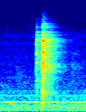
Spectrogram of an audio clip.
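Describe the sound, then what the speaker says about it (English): Homemade beef stew with broth being ladled from the pot into a bowl in a home kitchen, heard as one sharp, close metallic clink with a short ringing tail over a faint steady hum, with no talking. "So now I'll put a little of this beef stew in a bowl."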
